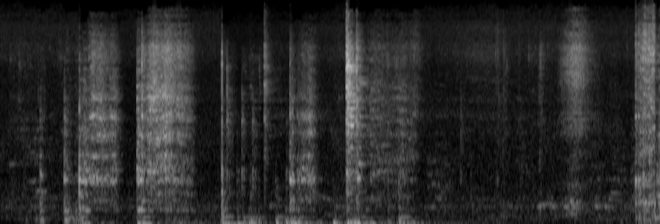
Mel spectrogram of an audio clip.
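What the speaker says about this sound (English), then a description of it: "let's get our onion and green pepper, dump it on in" Chopped onion and green pepper tumble into a pot of canned BBQ beans for Pit Boss BBQ beans, with scraping and rubbing against the metal pot, clinks of a utensil and rustling stirs under a voice.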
